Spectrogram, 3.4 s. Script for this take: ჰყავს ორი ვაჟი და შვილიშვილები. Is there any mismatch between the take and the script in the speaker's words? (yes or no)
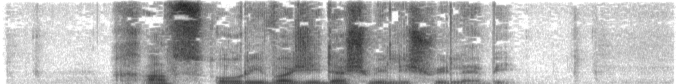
no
